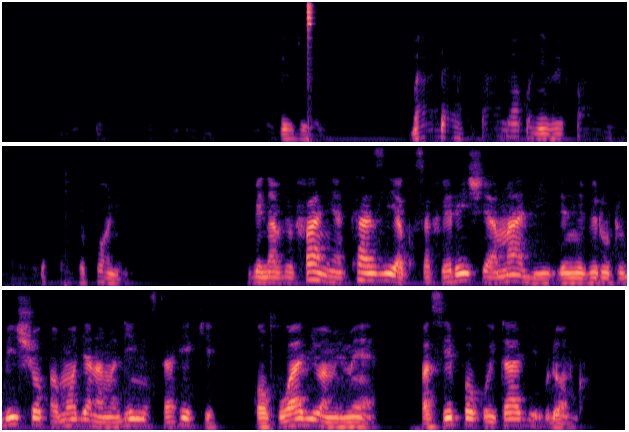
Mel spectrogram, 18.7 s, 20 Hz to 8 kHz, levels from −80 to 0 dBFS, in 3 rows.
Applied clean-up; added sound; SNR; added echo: neural mask model DeepFilterNet 3.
